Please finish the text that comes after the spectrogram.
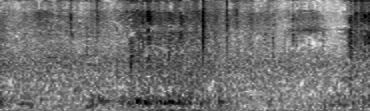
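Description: Soft, low homing pigeon cooing swells in the middle, a gentle throaty murmur heard fairly close over a steady background hum.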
